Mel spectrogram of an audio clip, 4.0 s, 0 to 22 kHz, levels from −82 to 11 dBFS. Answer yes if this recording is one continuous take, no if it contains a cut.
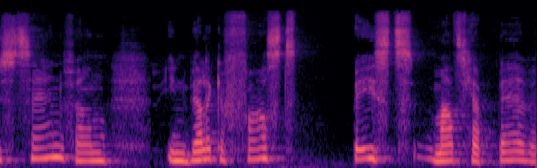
no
